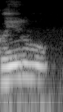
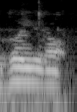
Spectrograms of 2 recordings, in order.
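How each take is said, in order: First: The word ends in an 'oo' vowel. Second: The word ends in an 'ah' vowel. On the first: The speaker calls it wrong. "Tidak dibaca goiru" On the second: The speaker calls it right. "tapi dibaca goiro"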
